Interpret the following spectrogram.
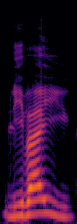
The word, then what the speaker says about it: Levi: C'est bizarre à dire comme ça, mais ça se prononce Levi quoi qu'il arrive, hein, puisque en katakana c'est Levi.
